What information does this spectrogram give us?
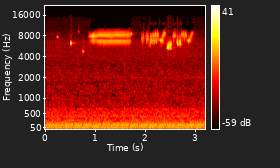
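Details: Grasshopper Sparrow on Nations Road: a thin, very high insect-like buzz lasting about a second, followed by a sputtering run of high ticks, over a low steady rumble.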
